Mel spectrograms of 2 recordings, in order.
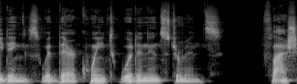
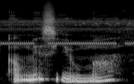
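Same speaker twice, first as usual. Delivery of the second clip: put-on very high child's voice; little boy's farewell; 13 semitones higher than usual. Boy says goodbye to Moth, high childlike voice.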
